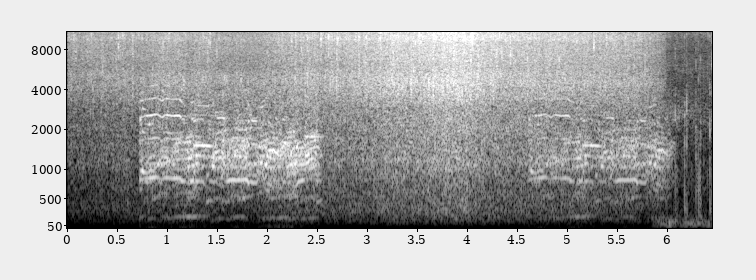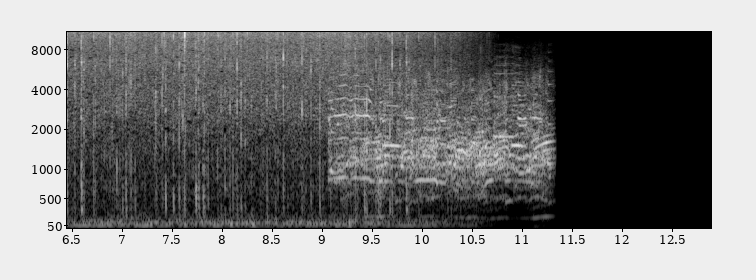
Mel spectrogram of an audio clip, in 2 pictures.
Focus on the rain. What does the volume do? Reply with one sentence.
The loudness of the rain goes up, then down.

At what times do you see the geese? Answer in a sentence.
You can hear the geese from 0.7 to 2.6 s, from 4.6 to 6.1 s and from 9.1 to 11.3 s.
